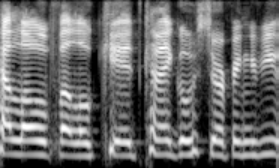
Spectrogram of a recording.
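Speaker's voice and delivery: mock awkward try-hard voice. Describing an actor's awkward attempt to fit in with younger people, doing an impression of him, imitating an awkward try-hard. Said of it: "him trying to do like it's like it's this hello fellow kids moment".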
